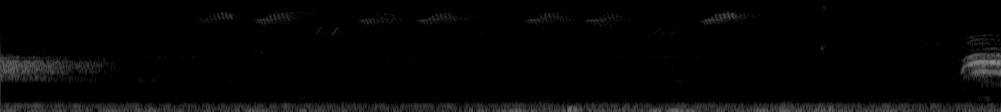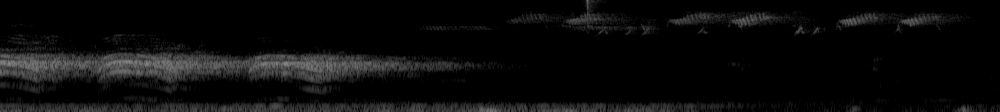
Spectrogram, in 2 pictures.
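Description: A crow cawing: a run of about six harsh caws about five seconds in, with the end of an earlier run fading at the start. A small bird's high, quick chirps come in two series, one in the first few seconds and one near the end, over a low rumble that fades near the end.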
